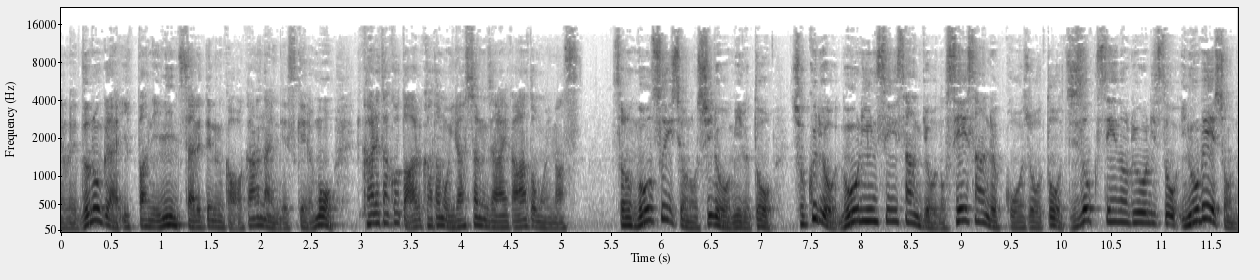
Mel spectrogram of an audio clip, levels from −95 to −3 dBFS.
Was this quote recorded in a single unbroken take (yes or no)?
yes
